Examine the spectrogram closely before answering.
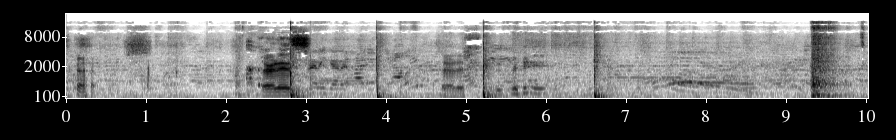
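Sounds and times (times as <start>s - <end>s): faint music with gliding tones: 0.0s - 10.0s
basketball bouncing on concrete: 2.8s - 3.1s, 3.8s - 4.2s, 5.2s - 5.6s, 6.6s - 6.9s.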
